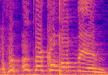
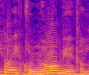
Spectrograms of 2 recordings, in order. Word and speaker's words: Colombian: emerald from Colombia that's you can't just say colian Colombian emerald you have to say it like that when you get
